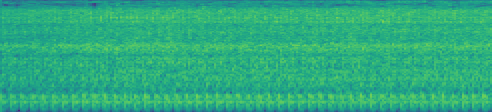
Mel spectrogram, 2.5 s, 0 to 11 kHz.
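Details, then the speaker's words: 2001 Murray Select LT riding mower, fixed by carburetor cleaning (float needle stuck open from ethanol buildup) and an oil change: even, steady single-cylinder beat at a fast idle, no misses, knocks or surging; runs smoothly. "so anyway looks like i fixed it pretty well and all it was was the uh carburetor needed cleaning"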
